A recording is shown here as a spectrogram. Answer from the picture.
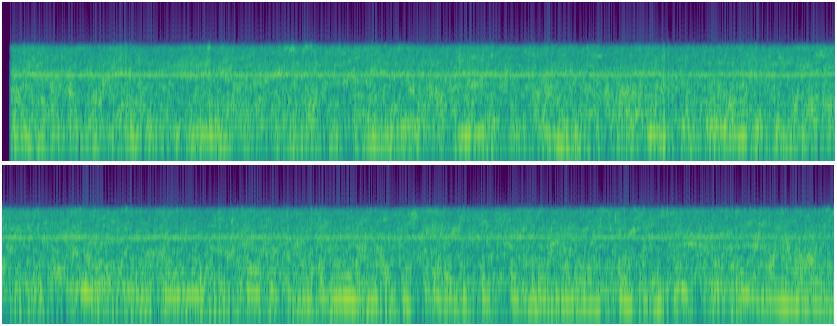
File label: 918 Radio Slovenija 1 Slovenia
